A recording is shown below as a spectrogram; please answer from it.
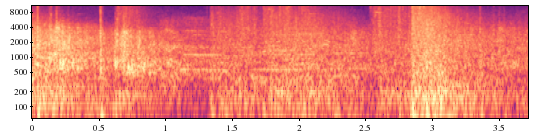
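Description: Dense, continuous rifle volleys from the 24th Regiment rattle through a video game battle recreating Isandlwana in the Anglo-Zulu War, with sharper cracks standing out near the start and again near the end.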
